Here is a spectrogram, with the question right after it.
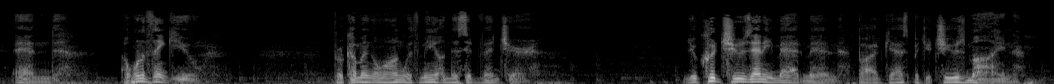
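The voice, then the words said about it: Deep, low announcer voice. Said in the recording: “I have my deeper voice because of the concert ... I'm going to go very down into the coolest announcer voice I can think of”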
